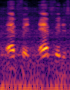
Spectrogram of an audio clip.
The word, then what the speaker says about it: ephod: These are the garments they are to make: a breastplate, an ephod, ephod is actually how it's pronounced, ephod, a robe, a woven tunic, a turban, and a sash.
